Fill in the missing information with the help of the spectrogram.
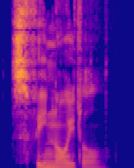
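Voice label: "sphenoidal", British English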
